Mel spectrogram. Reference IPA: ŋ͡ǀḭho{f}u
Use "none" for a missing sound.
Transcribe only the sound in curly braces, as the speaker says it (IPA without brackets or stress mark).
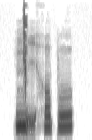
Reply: p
